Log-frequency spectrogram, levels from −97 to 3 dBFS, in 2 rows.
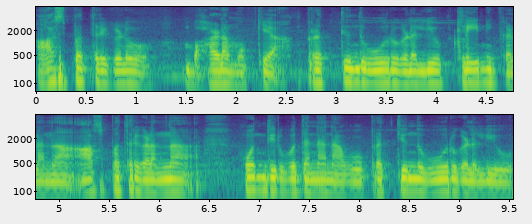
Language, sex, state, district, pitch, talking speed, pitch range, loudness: Kannada, male, Karnataka, Chamarajanagar, 100 Hz, 80 wpm, 95-110 Hz, -15 LUFS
